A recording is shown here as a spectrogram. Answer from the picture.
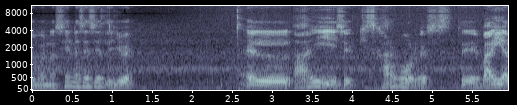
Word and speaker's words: Liyue: Que bueno, sí, en esencia es Liyue.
